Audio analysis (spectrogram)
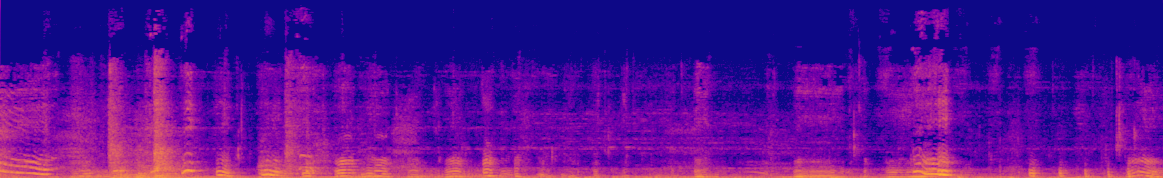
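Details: Litter of three-week-old Central Asian Shepherd Dog puppies in Oregon, giving short, squeaky, rising and falling whines and yelps that overlap in quick succession, with low background hum and some voices.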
